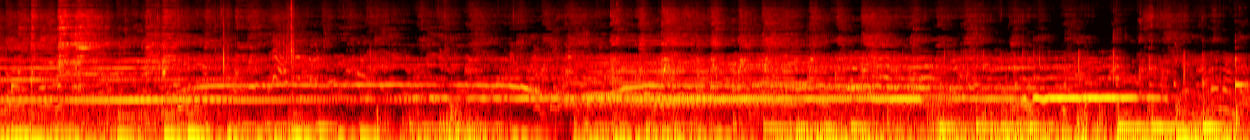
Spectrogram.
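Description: Harinam kirtan: devotional processional music with long held notes over steady rhythmic percussion and jingling, like hand cymbals.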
